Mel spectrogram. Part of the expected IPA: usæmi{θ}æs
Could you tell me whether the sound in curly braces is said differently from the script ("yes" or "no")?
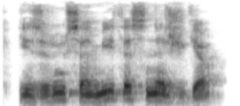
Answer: no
